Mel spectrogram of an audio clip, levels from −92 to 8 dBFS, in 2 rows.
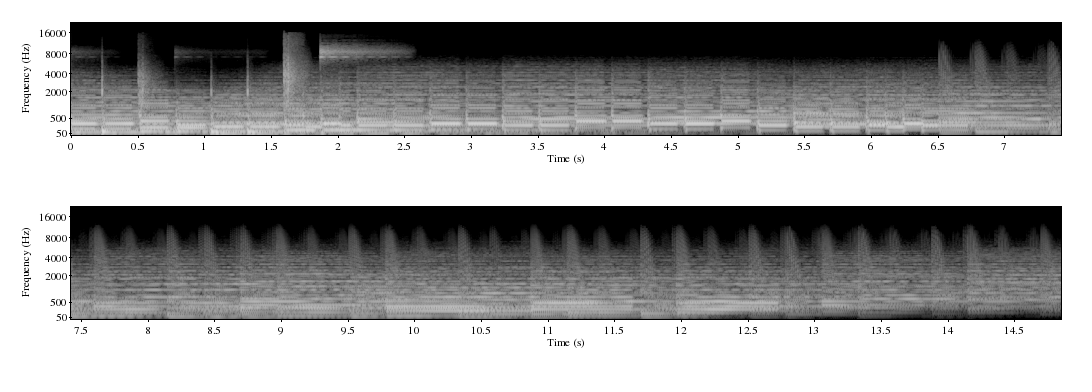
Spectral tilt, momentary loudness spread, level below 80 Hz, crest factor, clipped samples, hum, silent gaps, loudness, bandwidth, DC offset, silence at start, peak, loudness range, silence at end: -6.5 dB/octave; 13 LU; -34 dBFS; 18 dB; under 0.1%; none; none; -19 LUFS; 12 kHz; under 0.1%; 0 s; 0 dBFS; 8 LU; 0 s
